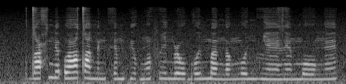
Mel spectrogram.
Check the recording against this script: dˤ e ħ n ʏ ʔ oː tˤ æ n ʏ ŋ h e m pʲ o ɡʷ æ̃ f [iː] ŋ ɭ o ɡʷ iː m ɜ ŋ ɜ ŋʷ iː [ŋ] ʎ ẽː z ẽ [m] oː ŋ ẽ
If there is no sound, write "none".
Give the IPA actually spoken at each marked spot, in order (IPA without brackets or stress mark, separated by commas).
iː, ŋ, m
